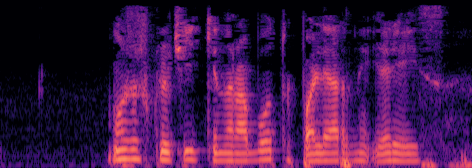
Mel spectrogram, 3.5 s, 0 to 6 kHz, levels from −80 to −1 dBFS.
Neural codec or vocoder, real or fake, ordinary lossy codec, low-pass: none; real; MP3, 24 kbps; 5.4 kHz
